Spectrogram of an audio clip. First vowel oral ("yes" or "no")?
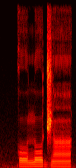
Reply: yes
